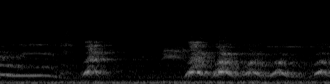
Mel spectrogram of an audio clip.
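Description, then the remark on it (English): A dog barks, a few short, high-pitched yelps after a brief whining note, then a quick irregular run of barks over a low background hum. “Do you listen to that dog?”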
